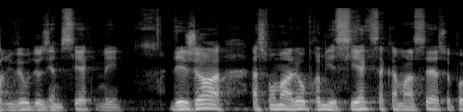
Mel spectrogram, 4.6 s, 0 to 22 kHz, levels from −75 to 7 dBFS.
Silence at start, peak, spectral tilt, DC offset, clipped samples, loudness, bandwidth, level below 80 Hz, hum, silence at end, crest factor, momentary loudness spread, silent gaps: 0 s; -4 dBFS; -5 dB/octave; under 0.1%; under 0.1%; -20 LUFS; 16 kHz; -60 dBFS; none; 0 s; 18 dB; 15 LU; none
